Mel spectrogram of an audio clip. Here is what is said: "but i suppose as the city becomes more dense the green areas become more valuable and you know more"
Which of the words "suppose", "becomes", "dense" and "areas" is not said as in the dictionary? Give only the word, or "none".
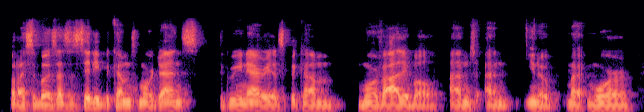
none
